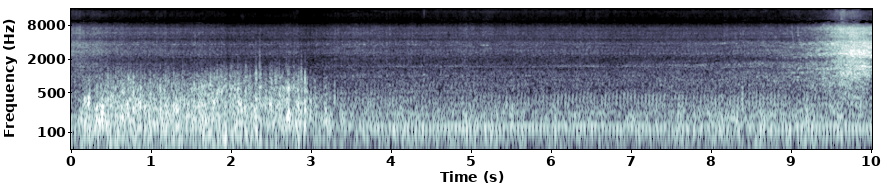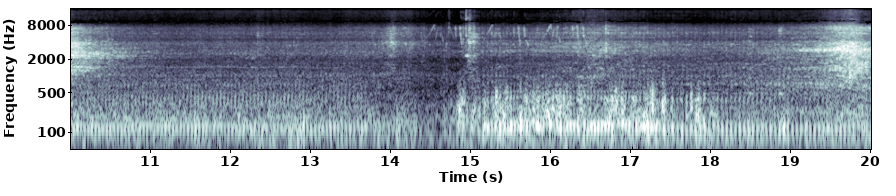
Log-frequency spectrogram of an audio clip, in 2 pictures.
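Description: A vehicle engine hums steadily as it drives along a road.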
